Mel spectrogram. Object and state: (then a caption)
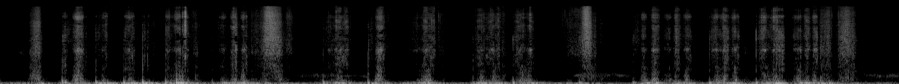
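Rough cotton paper scratched by a metal pen nib. A metal dip-pen nib is drawn across a thick, rough-textured cotton paper sheet lying flat, writing in close-up. Short, bright scratchy strokes follow one another in quick bursts with brief pauses, each rasping over the grainy surface above a soft low thump of the pen's contact.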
